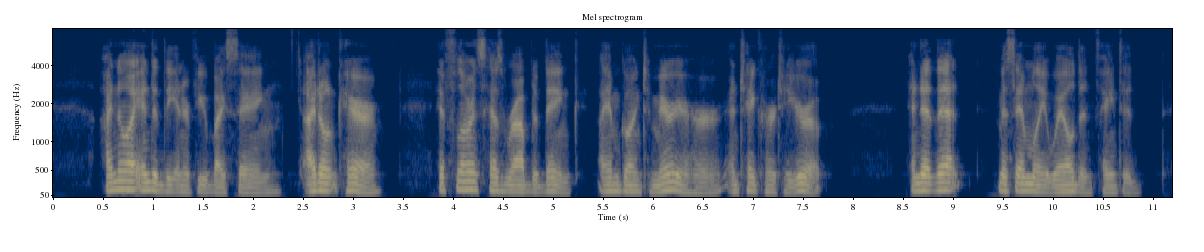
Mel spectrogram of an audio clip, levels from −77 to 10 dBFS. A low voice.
Yes: low, 115 Hz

